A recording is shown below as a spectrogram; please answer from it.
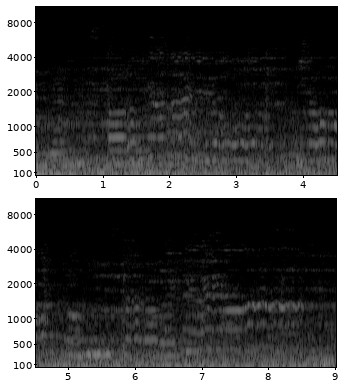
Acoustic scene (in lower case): car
